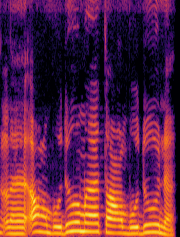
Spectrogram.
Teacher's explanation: huruf mat bertemu hamzah di lain kata sehingga dibaca panjang 2, 4 atau 5 harakat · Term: mat jaiz munfasil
